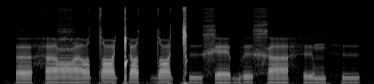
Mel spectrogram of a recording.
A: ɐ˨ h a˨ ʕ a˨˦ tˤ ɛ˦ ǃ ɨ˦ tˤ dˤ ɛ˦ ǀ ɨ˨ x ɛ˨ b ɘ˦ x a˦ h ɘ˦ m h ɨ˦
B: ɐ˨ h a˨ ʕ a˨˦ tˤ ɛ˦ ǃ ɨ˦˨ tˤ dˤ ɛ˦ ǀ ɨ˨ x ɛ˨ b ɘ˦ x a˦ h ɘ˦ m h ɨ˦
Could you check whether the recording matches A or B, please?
A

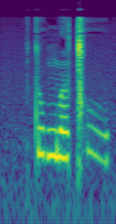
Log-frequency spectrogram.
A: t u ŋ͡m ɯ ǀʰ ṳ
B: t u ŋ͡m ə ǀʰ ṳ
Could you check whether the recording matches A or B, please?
B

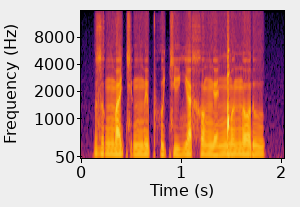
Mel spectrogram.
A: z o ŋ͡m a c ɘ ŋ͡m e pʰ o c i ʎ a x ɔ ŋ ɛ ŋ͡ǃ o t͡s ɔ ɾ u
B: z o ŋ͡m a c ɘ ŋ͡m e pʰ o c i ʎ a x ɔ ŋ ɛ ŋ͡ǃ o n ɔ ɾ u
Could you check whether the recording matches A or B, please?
B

